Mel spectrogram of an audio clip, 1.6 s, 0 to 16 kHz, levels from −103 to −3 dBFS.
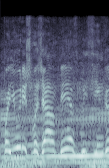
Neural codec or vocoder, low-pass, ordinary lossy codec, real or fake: none; 10.8 kHz; AAC, 96 kbps; real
